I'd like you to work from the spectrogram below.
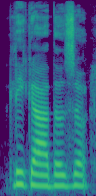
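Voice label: "ligados", female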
